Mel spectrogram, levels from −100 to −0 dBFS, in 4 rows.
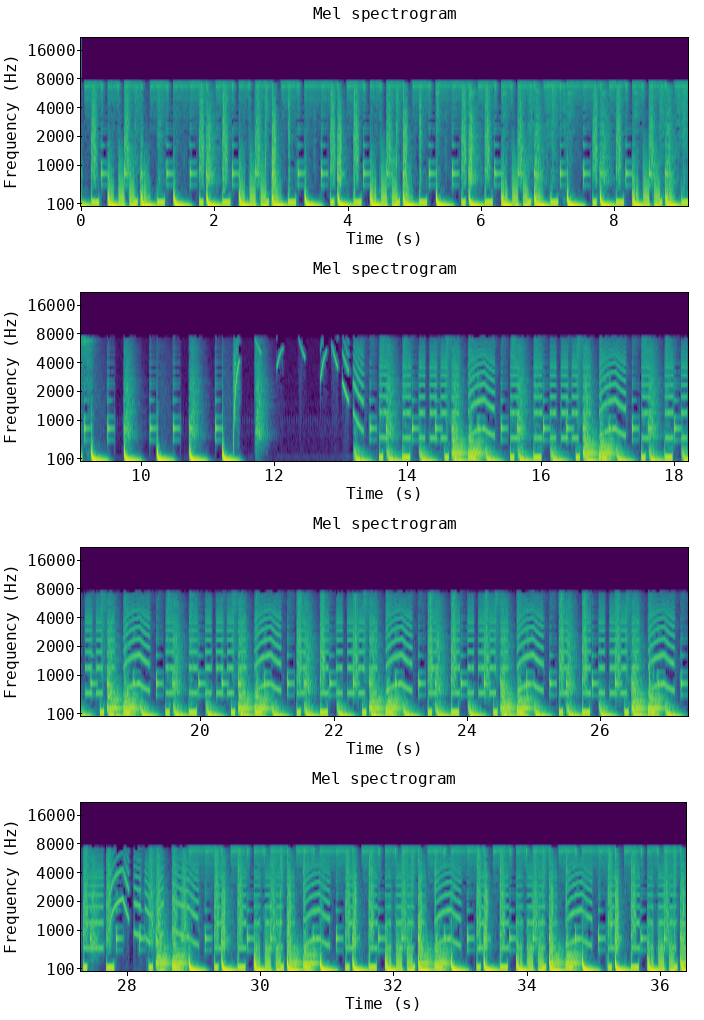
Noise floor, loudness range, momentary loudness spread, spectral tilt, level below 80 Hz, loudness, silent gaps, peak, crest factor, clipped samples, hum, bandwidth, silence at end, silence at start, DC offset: -37 dBFS; 4 LU; 6 LU; -5.5 dB/octave; -14 dBFS; -15 LUFS; none; -2 dBFS; 12 dB; under 0.1%; none; 7.8 kHz; 0 s; 0 s; under 0.1%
